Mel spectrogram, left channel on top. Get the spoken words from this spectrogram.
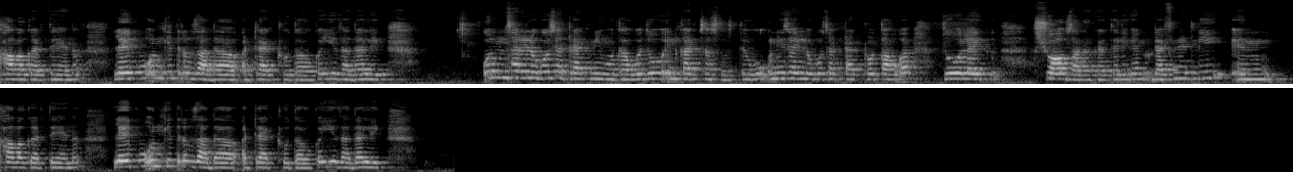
करते हैं ना, लाइक वो उनकी तरफ ज़्यादा अट्रैक्ट होता होगा। ये ज़्यादा लाइक उन सारे लोगों से अट्रैक्ट नहीं होता होगा जो इनका अच्छा सोचते हैं, वो उन्हीं सारे लोगों से अट्रैक्ट होता होगा जो लाइक शो ऑफ ज़्यादा करते हैं। लेकिन डेफिनेटली इन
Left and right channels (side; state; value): right; drops out; at 4.5 s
